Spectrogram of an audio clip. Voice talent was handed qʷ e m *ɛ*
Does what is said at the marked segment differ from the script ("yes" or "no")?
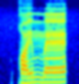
no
